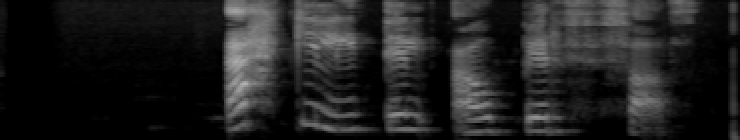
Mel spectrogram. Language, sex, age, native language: Icelandic, male, 9, Icelandic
